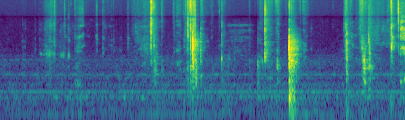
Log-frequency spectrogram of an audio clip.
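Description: Pages of a hardcover picture book being handled and turned: several short, crisp paper rustles and swishes, the loudest about four and six seconds in.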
